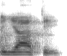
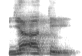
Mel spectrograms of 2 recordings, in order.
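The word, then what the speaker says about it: يَأْتِي: It is not yati. This alif sound is not there. Ya should be combined with hamza, and this sound will be ya. Little jerk should be given.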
